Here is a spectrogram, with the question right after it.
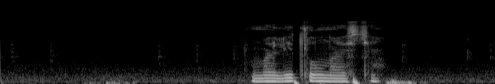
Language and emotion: Russian, neutral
